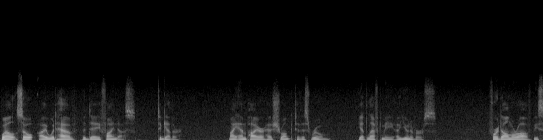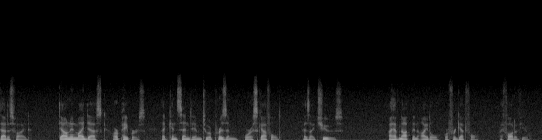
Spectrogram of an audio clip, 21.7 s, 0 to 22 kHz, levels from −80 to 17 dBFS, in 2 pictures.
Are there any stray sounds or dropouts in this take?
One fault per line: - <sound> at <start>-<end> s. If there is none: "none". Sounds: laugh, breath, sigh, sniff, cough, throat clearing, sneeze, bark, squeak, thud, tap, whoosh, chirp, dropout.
none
